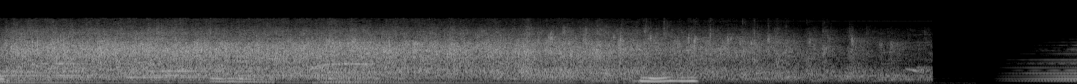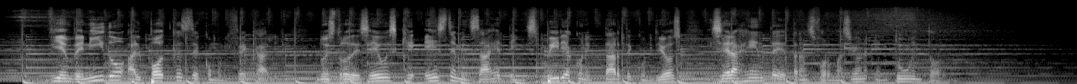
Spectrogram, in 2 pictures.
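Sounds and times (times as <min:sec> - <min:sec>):
audience applauding: 0:00.0 - 0:09.4
speech: 0:11.3 - 0:20.4.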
